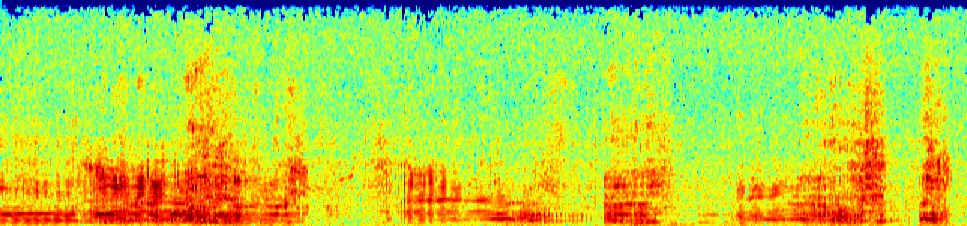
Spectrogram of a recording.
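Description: Steller sea lions calling while two of them face off in the water: a string of harsh, rough calls one after another, loudest in the first two seconds.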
